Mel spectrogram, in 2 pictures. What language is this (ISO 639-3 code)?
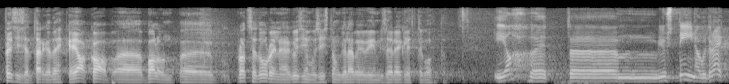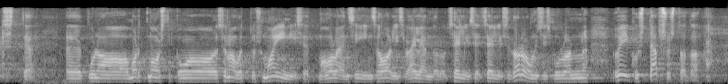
est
